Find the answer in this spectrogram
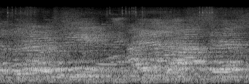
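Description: A group of young children's voices sounding together in unison.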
